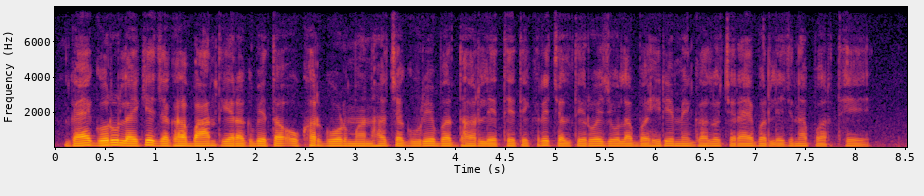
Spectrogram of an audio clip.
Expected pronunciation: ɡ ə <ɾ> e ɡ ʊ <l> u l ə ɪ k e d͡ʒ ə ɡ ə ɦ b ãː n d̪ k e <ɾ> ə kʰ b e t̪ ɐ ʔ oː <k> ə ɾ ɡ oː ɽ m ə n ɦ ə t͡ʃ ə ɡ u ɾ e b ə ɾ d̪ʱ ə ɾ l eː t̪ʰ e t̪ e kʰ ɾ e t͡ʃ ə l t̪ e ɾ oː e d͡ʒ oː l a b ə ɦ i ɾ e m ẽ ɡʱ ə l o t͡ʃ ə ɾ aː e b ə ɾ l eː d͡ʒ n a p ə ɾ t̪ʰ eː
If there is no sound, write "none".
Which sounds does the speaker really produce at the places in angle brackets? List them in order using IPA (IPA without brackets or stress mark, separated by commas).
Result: none, ɾ, ɾ, kʰ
